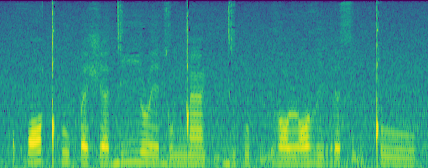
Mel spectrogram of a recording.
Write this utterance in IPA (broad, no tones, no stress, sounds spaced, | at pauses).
f ɔ ǃʰ u p ɛ ʃ ɛ d iː ɹ e d u ŋ͡ǃ æ̃ k ḭ d i p u p ḭ ð ɔ ɹ ɔ ð i r ɘ s ḭ ǃ uː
